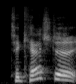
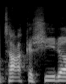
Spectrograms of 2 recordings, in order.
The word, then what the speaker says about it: Takeshita: bit alluding to it takeshita is one of those guys that was a relative unknown that came out we were calling him takashida on here we had no idea how to pronounce his name but now we're looking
